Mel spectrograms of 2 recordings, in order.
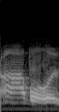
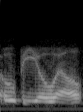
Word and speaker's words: obol: A single obol, or obol is actually the correct pronunciation, O-B-O-L, obol.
